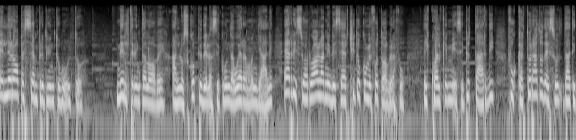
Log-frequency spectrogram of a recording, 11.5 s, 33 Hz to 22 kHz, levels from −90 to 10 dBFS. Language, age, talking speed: Italian, 30-49, 155 wpm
